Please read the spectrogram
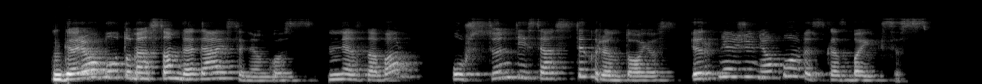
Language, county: Lithuanian, Alytus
